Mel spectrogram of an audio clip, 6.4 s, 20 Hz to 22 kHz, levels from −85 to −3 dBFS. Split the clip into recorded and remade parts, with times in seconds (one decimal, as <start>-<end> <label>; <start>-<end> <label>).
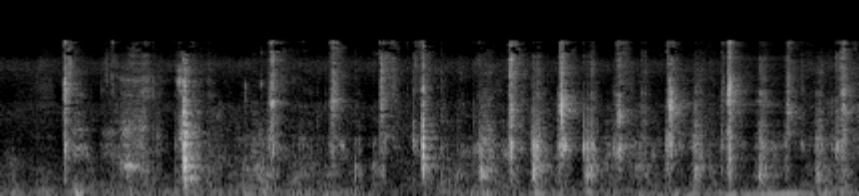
0.0-5.4 recorded; 5.4-5.9 remade; 5.9-6.4 recorded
